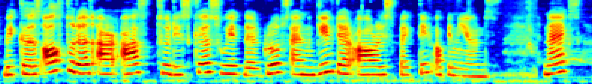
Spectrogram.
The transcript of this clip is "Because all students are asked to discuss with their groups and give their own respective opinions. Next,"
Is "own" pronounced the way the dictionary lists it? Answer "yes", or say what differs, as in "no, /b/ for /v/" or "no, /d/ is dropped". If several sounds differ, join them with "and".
no, /l/ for /n/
